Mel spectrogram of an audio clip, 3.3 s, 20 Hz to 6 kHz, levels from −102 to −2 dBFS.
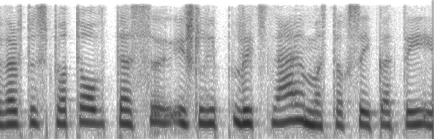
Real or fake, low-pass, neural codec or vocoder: fake; 5.4 kHz; codec, 16 kHz, 0.8 kbps, ZipCodec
